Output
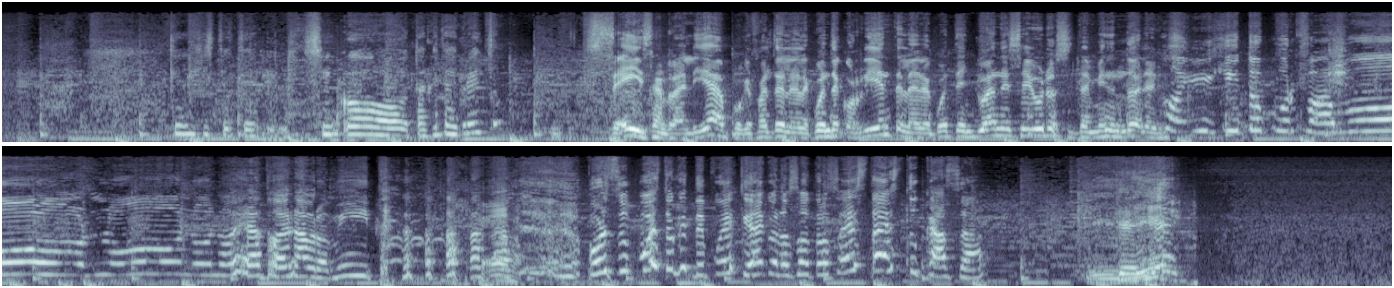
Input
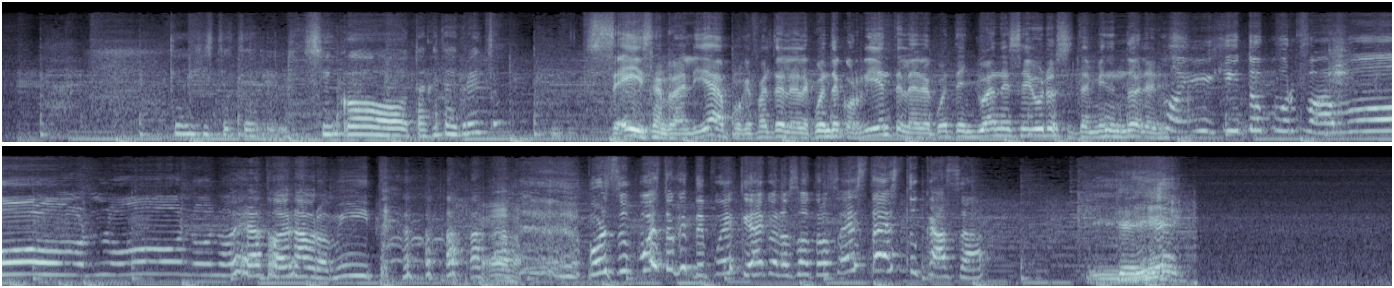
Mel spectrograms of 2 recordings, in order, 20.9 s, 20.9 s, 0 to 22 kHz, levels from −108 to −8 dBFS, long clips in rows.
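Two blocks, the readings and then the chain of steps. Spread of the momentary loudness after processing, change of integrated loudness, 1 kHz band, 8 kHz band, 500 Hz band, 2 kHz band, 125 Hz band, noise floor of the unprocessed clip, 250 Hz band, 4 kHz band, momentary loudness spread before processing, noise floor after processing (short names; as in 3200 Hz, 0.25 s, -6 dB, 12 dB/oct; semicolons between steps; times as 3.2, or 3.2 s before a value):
14 LU, +5.5 dB, +5.5 dB, +5.5 dB, +5.5 dB, +6.0 dB, +4.5 dB, -57 dBFS, +5.0 dB, +5.5 dB, 14 LU, -53 dBFS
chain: reverb removal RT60 0.84 s; gain +6.5 dB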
